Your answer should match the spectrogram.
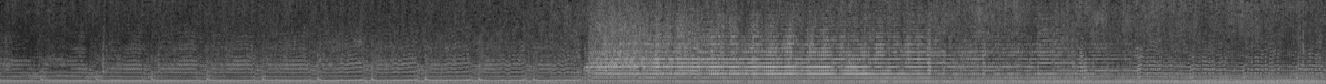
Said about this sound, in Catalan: Just en aquell moment es produí una mena d'interferència en la comunicació. I seguidament, al voltant seu, començà a sonar un xiulet sorollós i molest que anava augmentant de volum.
